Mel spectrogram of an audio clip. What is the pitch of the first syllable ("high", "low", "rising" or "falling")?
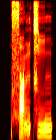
low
